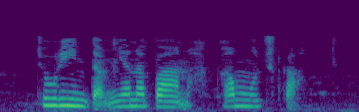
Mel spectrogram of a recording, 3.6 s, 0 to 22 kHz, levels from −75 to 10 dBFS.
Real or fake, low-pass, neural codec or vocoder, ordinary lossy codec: real; 7.2 kHz; none; MP3, 24 kbps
